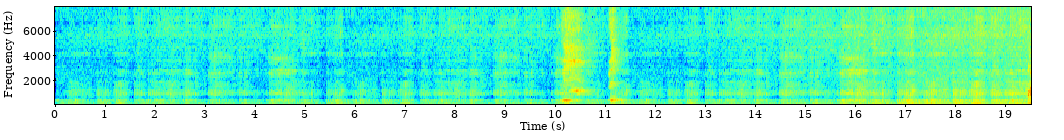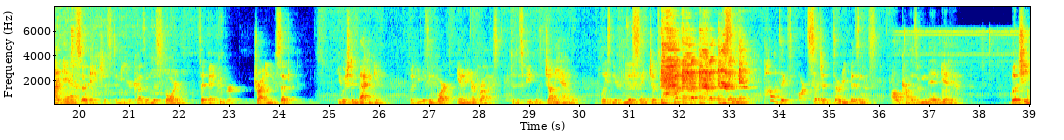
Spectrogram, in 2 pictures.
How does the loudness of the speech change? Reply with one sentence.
The volume of the speech stays about the same.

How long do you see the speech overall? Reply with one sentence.
The speech can be heard for 18 seconds in total.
